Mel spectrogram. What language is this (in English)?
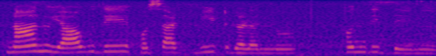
Kannada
